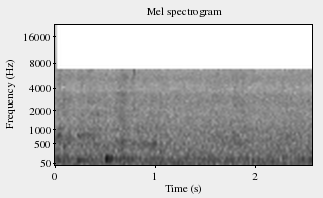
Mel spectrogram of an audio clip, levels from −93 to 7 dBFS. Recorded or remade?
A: recorded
